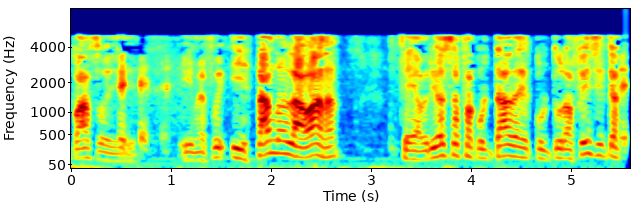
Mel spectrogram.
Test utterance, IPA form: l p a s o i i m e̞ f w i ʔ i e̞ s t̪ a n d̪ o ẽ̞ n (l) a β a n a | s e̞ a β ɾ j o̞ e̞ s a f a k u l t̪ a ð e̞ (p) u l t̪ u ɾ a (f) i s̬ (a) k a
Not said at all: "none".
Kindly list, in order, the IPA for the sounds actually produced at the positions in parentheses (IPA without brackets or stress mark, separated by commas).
l, k, f, i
